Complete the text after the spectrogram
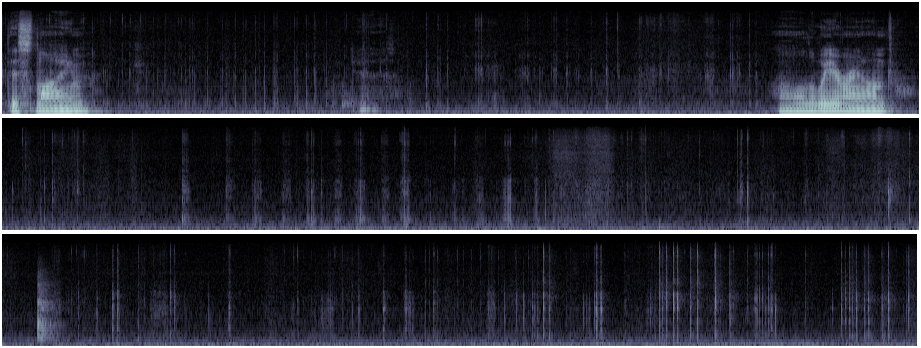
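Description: A craft knife scrapes and cuts through leather.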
